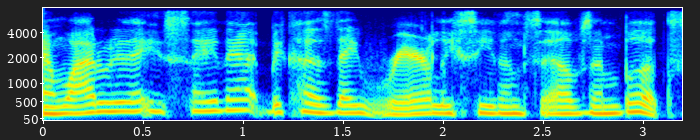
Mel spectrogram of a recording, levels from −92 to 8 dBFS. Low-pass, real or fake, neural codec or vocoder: 7.2 kHz; real; none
